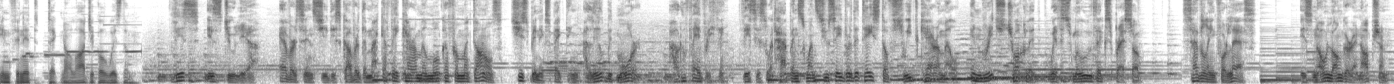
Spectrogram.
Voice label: English VO Narration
